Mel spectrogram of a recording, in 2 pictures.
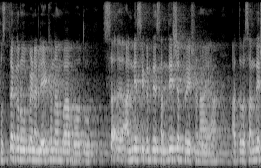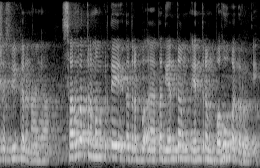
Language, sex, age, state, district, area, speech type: Sanskrit, male, 30-45, Kerala, Thrissur, urban, spontaneous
